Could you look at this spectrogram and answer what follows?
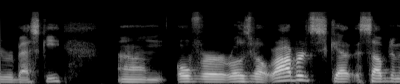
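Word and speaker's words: Rębecki: Mateusz Rebeski, I believe is how it's pronounced. It looks like Rebecki, but it's actually Rebeski.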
